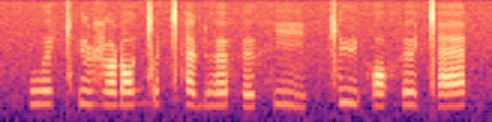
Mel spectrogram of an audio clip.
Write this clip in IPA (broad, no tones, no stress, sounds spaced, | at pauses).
w ø ǀʰ y ʐ ɔ ɽ ɔ ɡ͡ǀ œ ǀʰ æ ɖʱ œ h ø x i | ǀ y h ɔ h ø ǀ æ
